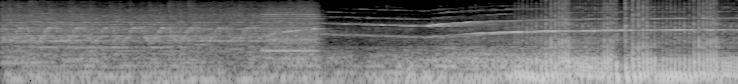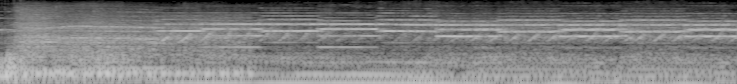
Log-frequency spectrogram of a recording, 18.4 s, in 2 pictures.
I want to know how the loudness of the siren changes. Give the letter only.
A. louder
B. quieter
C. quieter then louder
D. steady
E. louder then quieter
A.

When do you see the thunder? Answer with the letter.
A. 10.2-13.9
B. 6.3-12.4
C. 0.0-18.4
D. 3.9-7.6
D.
